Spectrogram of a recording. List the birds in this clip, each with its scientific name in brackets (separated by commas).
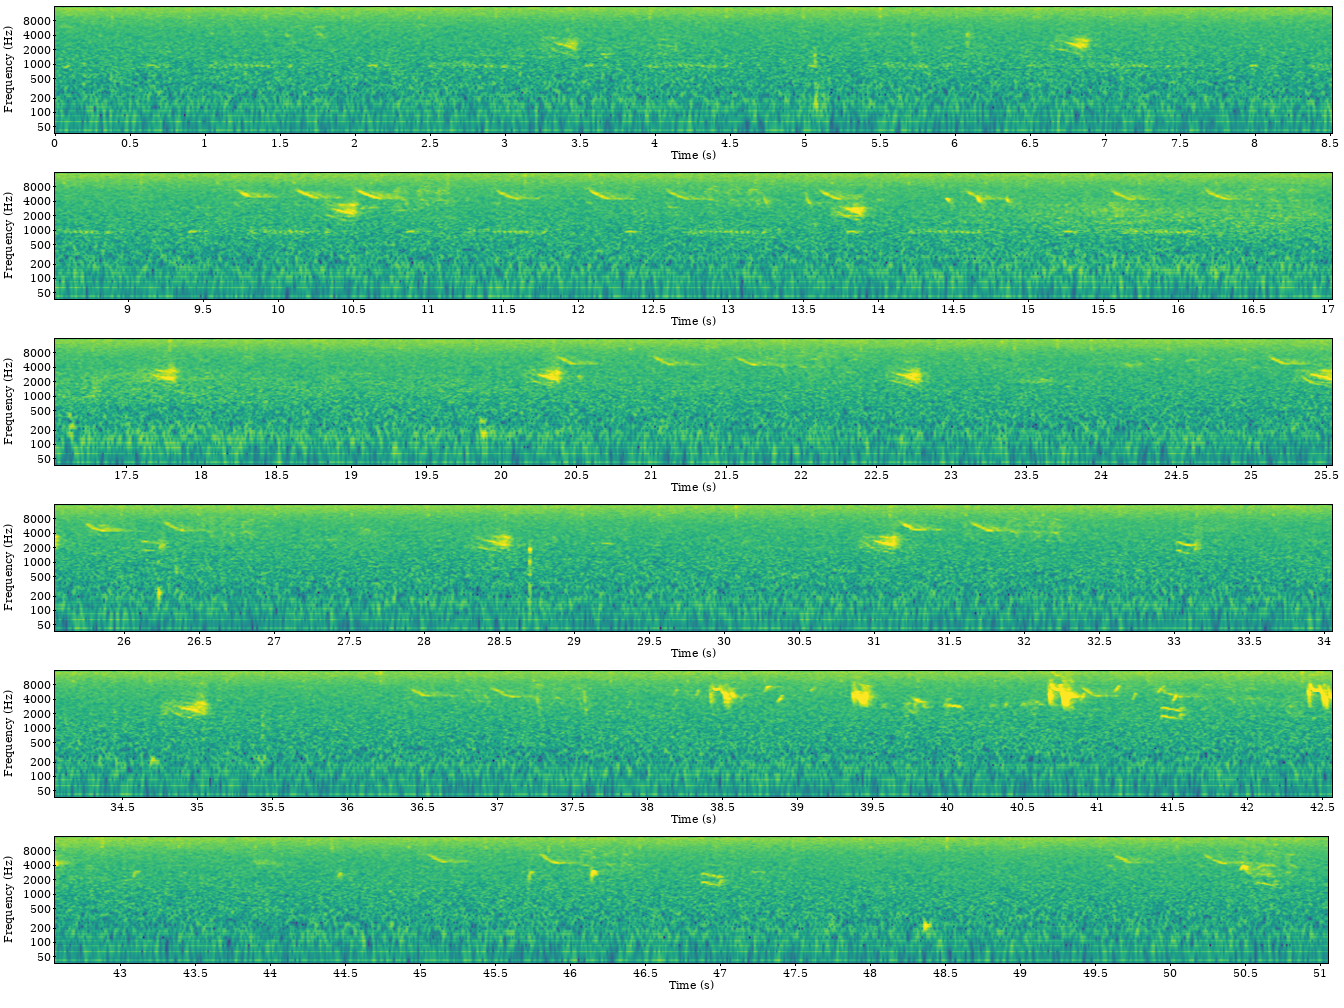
Golden-breasted Starling (Lamprotornis regius)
